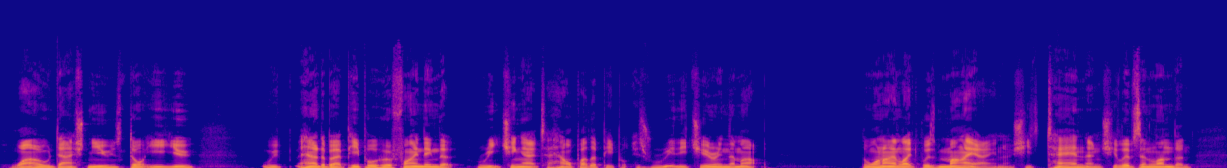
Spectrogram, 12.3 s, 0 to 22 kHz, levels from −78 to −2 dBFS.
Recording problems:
none

